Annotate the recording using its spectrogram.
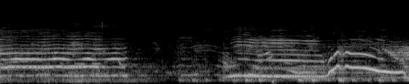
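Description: High-pitched singing in long held notes, breaking off about a second in and resuming with a note that jumps up and slides back down near the end.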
